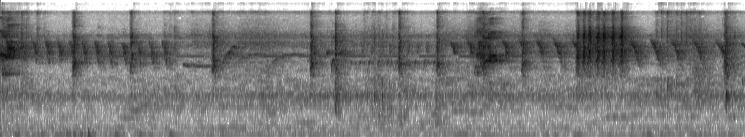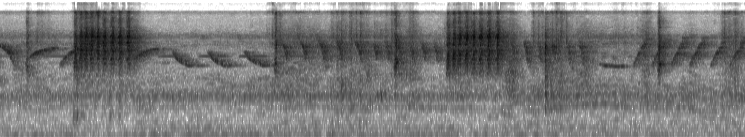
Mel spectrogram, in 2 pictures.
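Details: Caged Yuhina from Kalimantan, males and females bought as a group, singing steadily: dense chatter of rapid curved whistled notes with three harsh buzzy bursts spaced a few seconds apart, over a low steady hum.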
